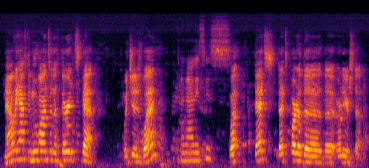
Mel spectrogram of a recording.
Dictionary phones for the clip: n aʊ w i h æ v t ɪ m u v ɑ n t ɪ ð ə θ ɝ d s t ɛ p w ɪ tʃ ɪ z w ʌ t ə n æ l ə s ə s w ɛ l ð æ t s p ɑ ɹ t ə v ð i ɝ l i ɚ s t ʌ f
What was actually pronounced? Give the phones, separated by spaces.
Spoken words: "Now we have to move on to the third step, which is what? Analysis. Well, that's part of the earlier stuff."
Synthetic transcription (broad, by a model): n aʊ w i h æ f t ɪ m u v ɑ n t ɪ ð ə θ ɝ d s t ɛ p w ɪ tʃ ɪ z w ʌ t ə n æ l ə s ə s w ɛ l ð æ t s p ɑ ɹ t ə v ð i ɝ l i ɚ s t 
